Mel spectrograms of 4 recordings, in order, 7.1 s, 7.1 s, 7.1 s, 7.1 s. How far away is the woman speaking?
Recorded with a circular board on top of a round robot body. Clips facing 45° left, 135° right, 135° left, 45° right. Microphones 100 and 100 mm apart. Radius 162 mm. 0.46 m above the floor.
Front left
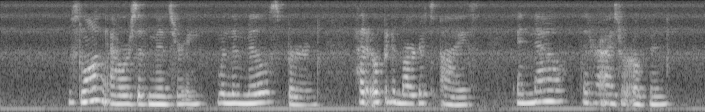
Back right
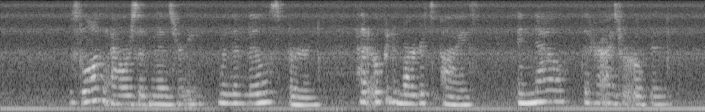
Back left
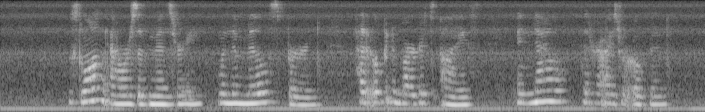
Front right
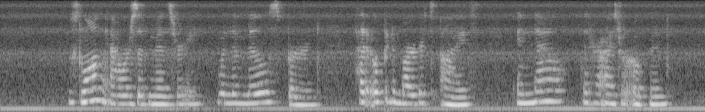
About 2 m.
